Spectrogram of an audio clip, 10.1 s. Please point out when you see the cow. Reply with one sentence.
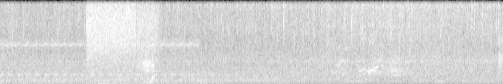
You can hear the cow from 1.7 to 3.2 s and from 6.5 to 8.2 s.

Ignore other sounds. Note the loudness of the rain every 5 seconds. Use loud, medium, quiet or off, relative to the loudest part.
medium, loud.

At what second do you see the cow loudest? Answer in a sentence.
The volume of the cow peaks at 3 seconds.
